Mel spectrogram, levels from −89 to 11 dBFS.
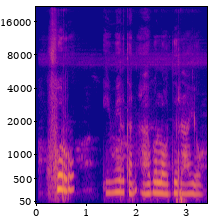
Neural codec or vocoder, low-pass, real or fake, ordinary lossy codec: none; none; real; none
